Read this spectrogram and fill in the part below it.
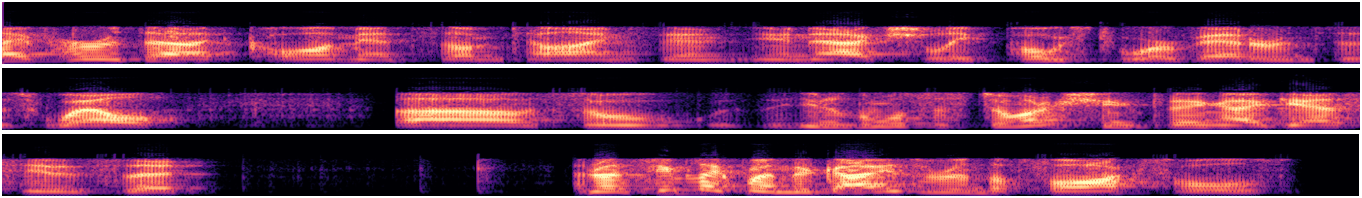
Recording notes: speaks to Artslink on the phone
